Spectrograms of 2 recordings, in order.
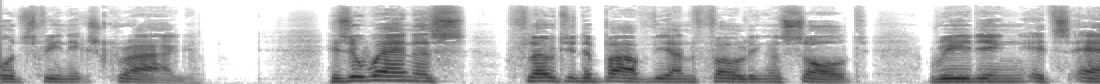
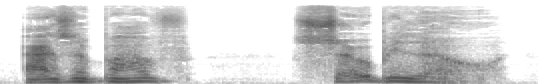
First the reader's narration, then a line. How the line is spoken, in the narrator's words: whispered Adamon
